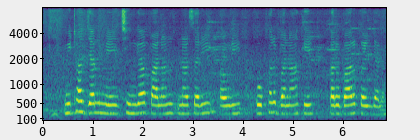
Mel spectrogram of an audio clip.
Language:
Bhojpuri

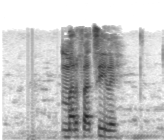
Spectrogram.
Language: Esperanto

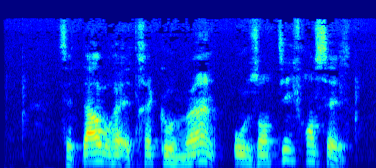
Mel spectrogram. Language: French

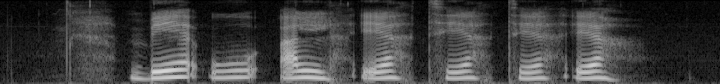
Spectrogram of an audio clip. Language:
Norwegian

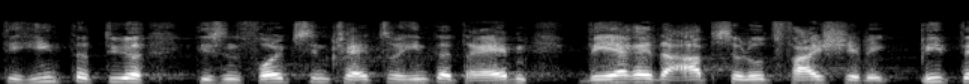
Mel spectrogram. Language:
German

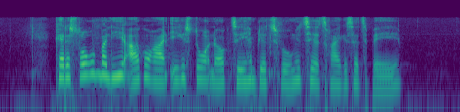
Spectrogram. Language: Danish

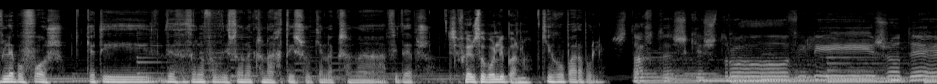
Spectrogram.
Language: Greek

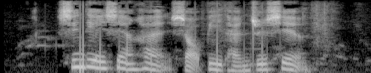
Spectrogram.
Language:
Chinese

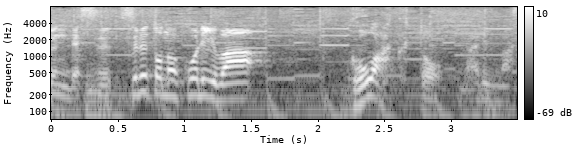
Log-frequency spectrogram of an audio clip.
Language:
Japanese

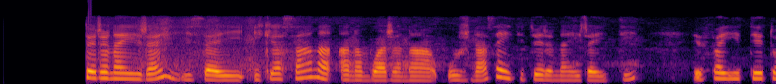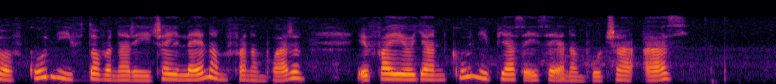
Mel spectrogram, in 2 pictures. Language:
Malagasy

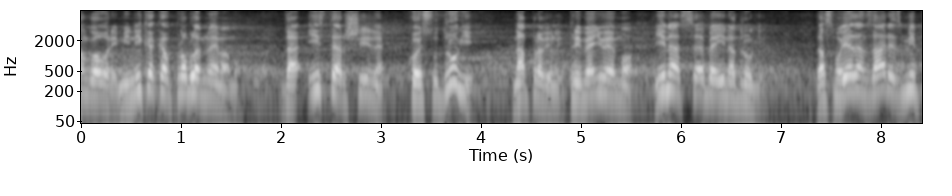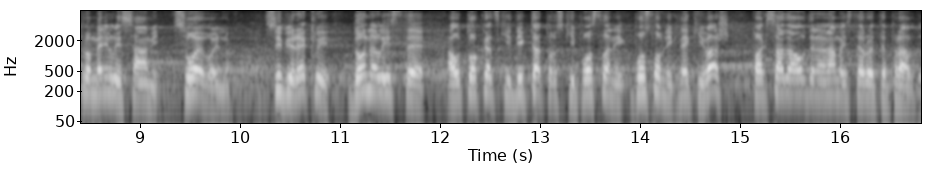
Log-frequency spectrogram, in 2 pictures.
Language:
Serbian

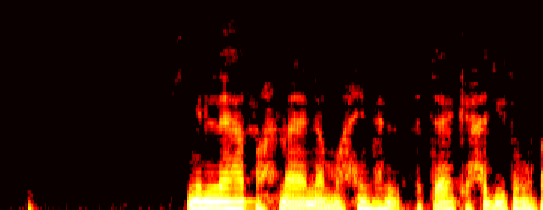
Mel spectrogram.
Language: Arabic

